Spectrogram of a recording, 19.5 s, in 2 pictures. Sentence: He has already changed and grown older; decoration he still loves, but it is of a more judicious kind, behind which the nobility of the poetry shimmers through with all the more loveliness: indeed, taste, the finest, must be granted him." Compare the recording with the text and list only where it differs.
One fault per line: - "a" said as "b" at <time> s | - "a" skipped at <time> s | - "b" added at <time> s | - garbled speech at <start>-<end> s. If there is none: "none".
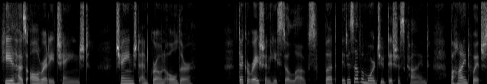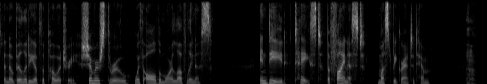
- "changed" added at 2.3 s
